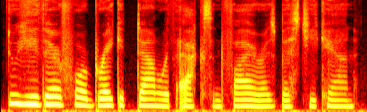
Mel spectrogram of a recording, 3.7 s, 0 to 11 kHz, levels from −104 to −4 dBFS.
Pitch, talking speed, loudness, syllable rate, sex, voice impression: 200 Hz, 230 wpm, -17 LUFS, 5.2 syllables/s, female, feminine, slightly adult-like, soft, slightly cute, slightly friendly, reassuring, kind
